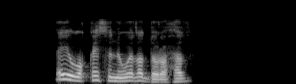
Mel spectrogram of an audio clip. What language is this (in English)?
Kabyle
